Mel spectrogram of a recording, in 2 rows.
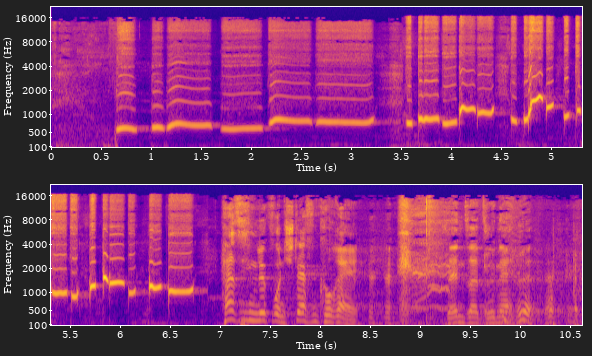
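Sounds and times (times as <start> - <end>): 
nose flute playing a birthday melody: 0.6 - 7.0
speech: 7.0 - 10.6
laughter: 8.4 - 10.6.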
